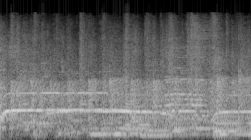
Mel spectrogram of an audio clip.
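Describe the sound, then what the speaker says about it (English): Church congregation cheering and clapping for fathers at a Father's Day service, a broad crowd applause over a held organ or keyboard tone, with some voices mixed in. "Come on, let's cheer up our fathers."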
